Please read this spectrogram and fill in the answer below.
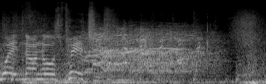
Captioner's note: laughter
